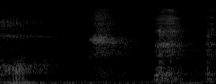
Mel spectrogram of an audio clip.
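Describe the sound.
A voice imitates the loud, choking snoring of a classmate who fell asleep and unmuted during an online class: two harsh, raspy snorting breaths about half a second apart, with no words spoken.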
